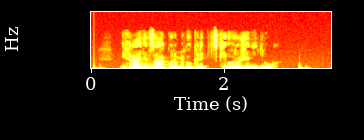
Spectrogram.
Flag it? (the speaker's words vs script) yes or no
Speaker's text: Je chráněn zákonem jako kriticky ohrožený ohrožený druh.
yes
